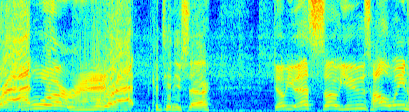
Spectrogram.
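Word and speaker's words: WRAT: It's rat. The W is silent. Rat.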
